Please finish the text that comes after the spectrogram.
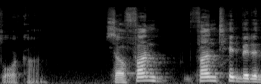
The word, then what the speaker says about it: Lorkhan: the correct pronunciation because somebody says lorcan he says no it's lord khan so fun fun tidbit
